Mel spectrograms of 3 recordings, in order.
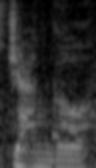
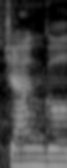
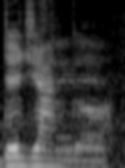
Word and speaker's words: Django: is the django unchained even though it's jangle I know it's jangle the D is silent but I preferred de Django there's just something badass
